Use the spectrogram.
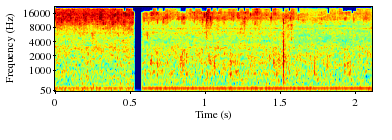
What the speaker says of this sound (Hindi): यहाँ बढ़िया से उबाल आ गई पानी।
